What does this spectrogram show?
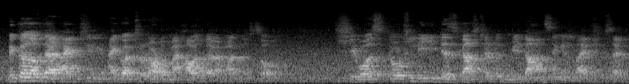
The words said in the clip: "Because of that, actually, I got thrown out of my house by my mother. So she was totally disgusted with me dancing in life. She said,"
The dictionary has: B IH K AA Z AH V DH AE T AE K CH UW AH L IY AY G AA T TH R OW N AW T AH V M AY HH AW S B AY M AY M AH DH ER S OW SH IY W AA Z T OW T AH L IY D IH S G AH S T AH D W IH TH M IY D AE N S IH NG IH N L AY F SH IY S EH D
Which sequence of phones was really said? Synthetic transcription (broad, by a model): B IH K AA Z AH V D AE T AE K CH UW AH L IY AY G AA T T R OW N AW T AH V M AY HH AW S B AY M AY M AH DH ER S OW SH IY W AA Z T OW T AH L IY D IH S G AH S T AH D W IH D M IY D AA N S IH NG IH N L AY F SH IY S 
